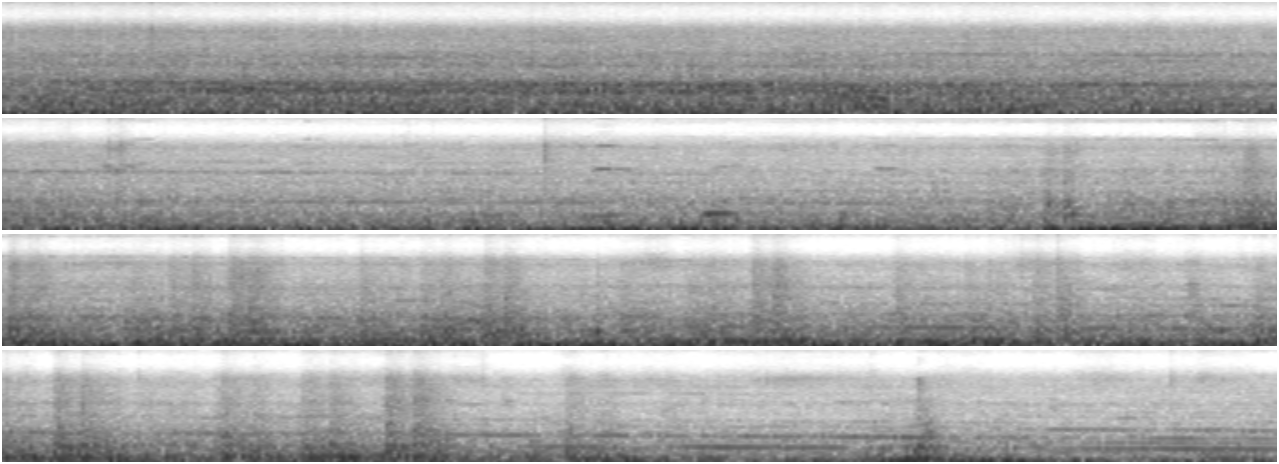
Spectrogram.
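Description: Hankyu Kobe Line electric train heard from inside the car while running: a steady rumble, with the wheels clicking over rail joints from about a quarter of the way in. Near the end the motor whine slides down in pitch and the noise eases as the train slows.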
